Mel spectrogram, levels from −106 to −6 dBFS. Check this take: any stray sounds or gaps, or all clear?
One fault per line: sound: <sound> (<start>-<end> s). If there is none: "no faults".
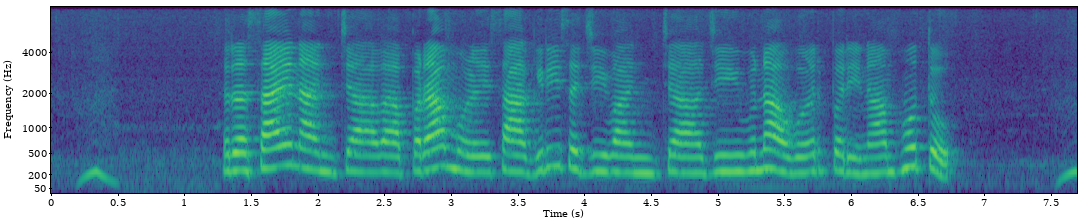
no faults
